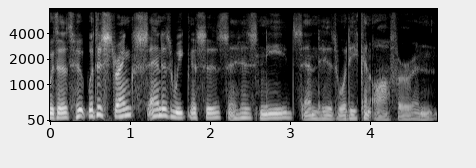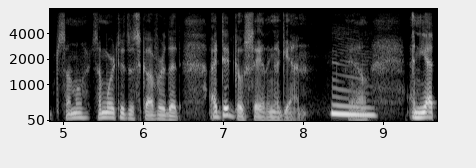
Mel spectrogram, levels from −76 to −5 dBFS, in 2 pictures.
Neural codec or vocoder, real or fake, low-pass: none; real; 7.2 kHz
